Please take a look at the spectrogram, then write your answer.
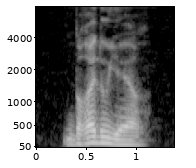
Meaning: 1. stammerer 2. mumbler
- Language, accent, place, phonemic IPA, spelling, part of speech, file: French, France, Lyon, /bʁə.du.jœʁ/, bredouilleur, noun, LL-Q150 (fra)-bredouilleur.wav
